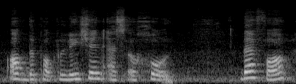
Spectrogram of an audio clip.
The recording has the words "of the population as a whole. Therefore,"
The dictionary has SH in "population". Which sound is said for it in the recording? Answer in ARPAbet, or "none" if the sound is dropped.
SH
